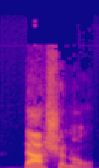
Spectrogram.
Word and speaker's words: national: Lo que hay que hacer es concentrarnos en la pronunciación de la T-I-O-N, En no vamos a decir nacional, ¿verdad? La T i O N, que les he enseñado varias veces, se dice en inglés shun. Entonces decimos national, national, national, ¿ok?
